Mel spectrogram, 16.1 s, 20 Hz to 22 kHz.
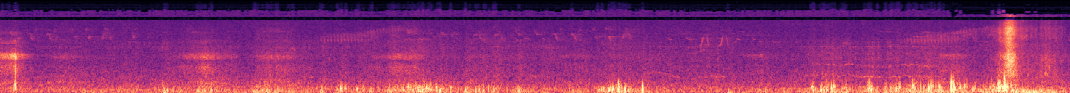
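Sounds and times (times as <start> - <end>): faint high bird chirps: 4.8 - 14.8.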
